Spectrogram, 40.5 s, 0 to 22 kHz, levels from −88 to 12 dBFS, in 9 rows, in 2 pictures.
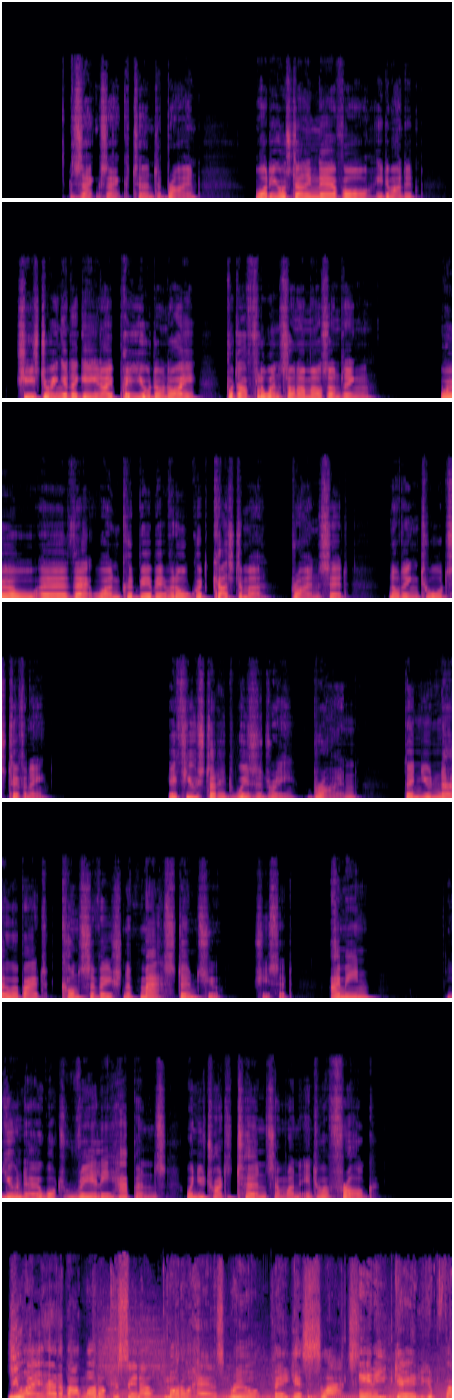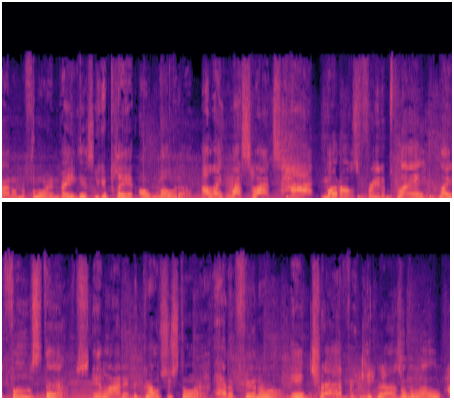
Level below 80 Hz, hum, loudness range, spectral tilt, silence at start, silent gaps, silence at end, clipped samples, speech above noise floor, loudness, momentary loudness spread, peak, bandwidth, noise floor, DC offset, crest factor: -38 dBFS; none; 10 LU; -4.5 dB/octave; 0.7 s; 8.60-8.78 s, 14.34-14.45 s, 14.61-14.65 s, 14.88-14.92 s, 26.68-26.74 s; 0 s; under 0.1%; 57 dB; -23 LUFS; 13 LU; -8 dBFS; 16 kHz; -80 dBFS; under 0.1%; 16 dB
